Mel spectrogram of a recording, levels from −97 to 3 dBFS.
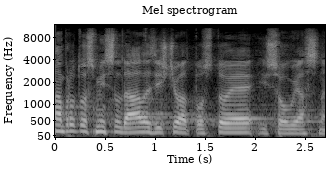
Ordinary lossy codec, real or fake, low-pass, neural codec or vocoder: AAC, 48 kbps; real; 10.8 kHz; none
